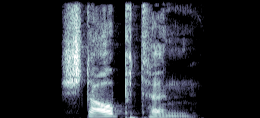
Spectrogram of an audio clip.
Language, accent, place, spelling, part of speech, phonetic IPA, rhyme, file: German, Germany, Berlin, staubten, verb, [ˈʃtaʊ̯ptn̩], -aʊ̯ptn̩, De-staubten.ogg
- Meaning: inflection of stauben: 1. first/third-person plural preterite 2. first/third-person plural subjunctive II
